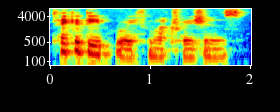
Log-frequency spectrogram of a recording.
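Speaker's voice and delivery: measured meditation guide, long silences between phrases; guided meditation. Acted. Guide asking listeners to breathe and rest into the space, calm meditation voice. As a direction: lead them inward in unhurried phrases, letting each one settle.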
